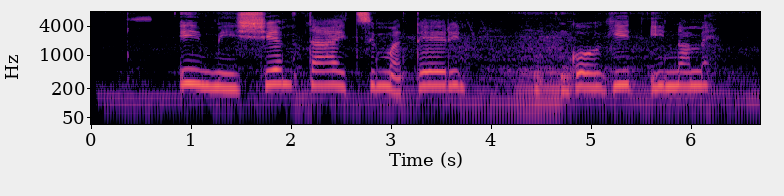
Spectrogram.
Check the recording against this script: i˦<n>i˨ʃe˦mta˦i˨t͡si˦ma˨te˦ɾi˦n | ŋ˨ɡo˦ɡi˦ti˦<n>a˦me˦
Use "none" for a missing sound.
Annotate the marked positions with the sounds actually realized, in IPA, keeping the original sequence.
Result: m, n

